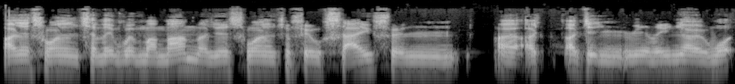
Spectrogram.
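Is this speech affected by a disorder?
Yes: cleft palate; congenital.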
